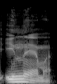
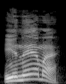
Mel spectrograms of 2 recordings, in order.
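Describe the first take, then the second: First: Said in the usual way. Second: Calling out. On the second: Acted. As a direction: call Инема across the room. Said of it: "Смирт окликнул".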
